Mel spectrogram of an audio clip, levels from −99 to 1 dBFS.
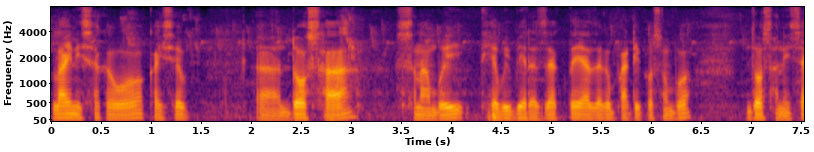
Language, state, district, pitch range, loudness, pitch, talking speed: Kokborok, Tripura, Dhalai, 90-100 Hz, -23 LUFS, 95 Hz, 145 wpm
